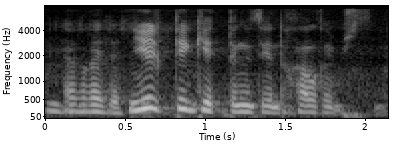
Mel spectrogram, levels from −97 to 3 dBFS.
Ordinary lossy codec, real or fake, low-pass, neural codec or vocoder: none; real; 7.2 kHz; none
